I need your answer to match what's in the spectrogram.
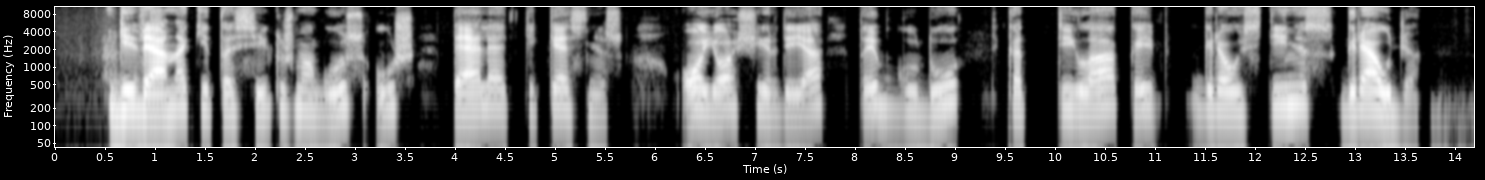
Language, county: Lithuanian, Utena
